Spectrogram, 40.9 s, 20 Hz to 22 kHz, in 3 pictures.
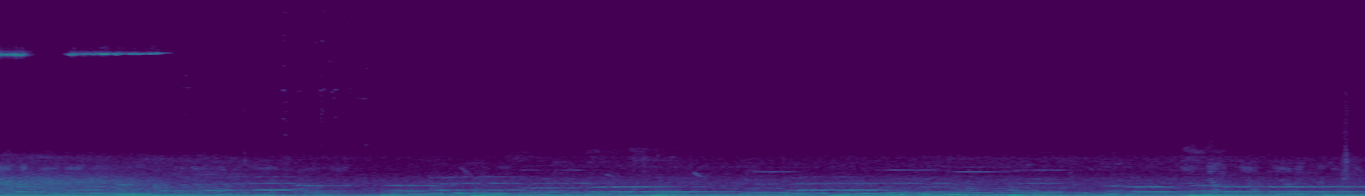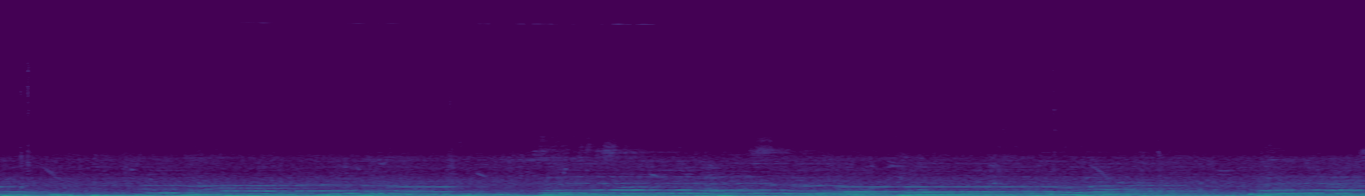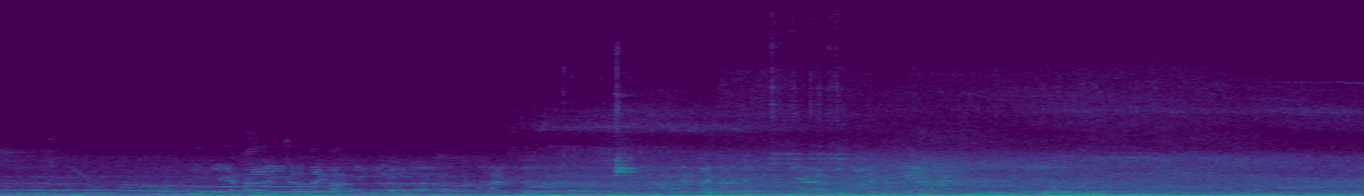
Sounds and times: Karaoke 0:00.0 - 0:40.9
Traffic sound 0:00.0 - 0:40.9

